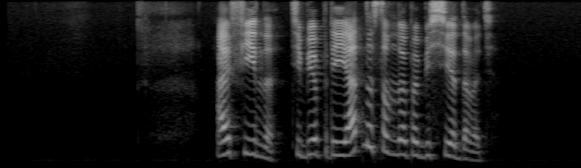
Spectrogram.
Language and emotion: Russian, positive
